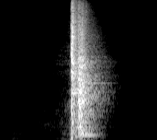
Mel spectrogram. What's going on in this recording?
Metal Lid Close
Closing a metal lid of an in-wall fuse-box.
